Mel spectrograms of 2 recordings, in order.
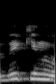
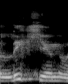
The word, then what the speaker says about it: Lycian: The Lycian Way, first of all, it's the Lycian Way, not the Lycian.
